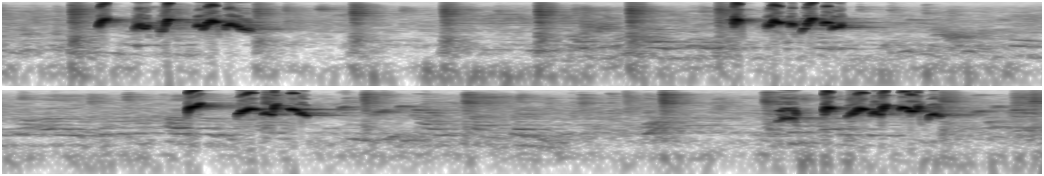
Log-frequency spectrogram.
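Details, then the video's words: Morning song of a red-whiskered bulbul, played to train newly caught birds to sing: four rapid, rich warbled phrases of bouncing whistles, spaced about every three seconds, with soft clicks and chatter between. "luyện giọng chào mào hót sáng kích lửa cho chào mào bổi"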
